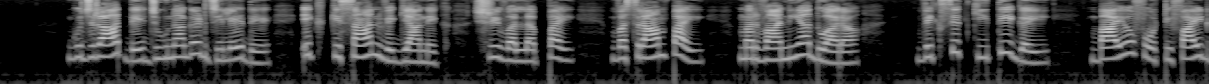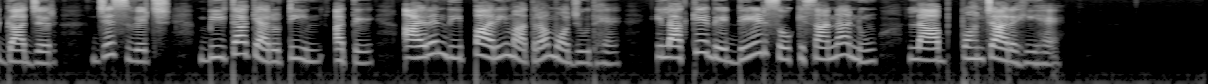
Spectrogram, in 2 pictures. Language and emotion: Punjabi, neutral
